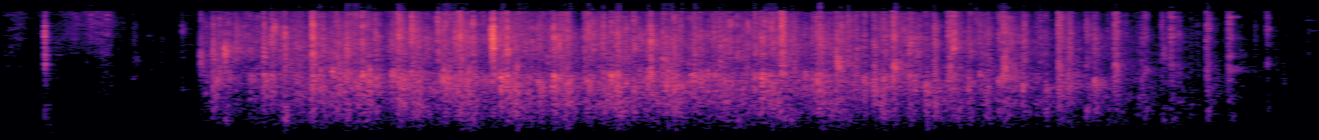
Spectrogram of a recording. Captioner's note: applause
